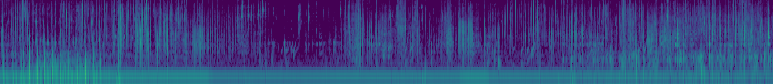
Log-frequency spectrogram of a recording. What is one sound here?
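Close crackling and tapping sounds against a microphone come in quick bursts.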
